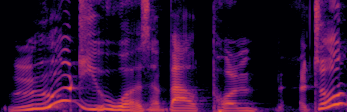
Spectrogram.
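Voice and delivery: mischievous spirit's put-on voice, goading; goading poltergeist. A narrator's reading. Poltergeist accuses a student of rudeness, goading. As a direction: needle her like a meddling poltergeist. Peeves goading Hermione in story.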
